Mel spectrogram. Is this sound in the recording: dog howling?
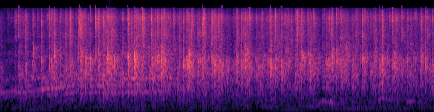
no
